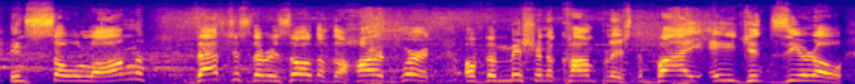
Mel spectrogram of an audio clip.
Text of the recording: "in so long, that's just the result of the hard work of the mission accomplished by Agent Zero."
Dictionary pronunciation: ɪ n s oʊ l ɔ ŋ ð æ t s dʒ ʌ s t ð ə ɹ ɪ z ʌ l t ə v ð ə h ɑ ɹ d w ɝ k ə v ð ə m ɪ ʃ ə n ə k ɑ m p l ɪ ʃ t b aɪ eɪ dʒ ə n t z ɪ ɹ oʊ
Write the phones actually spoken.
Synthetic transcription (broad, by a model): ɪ n s oʊ l ɔ ŋ ð æ t s dʒ ʌ s t ð ə ɹ ɪ z ʌ l t ə v ð ə h ɑ ɹ d w ɝ k ə v ð ə m ɪ ʃ ə n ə k ɑ m p l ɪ ʃ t b aɪ eɪ dʒ ə n t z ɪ ɹ oʊ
